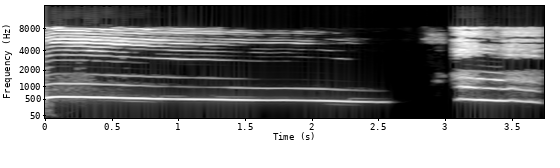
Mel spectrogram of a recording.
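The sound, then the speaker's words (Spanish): A wolf gives a long, loud, steady howl that slowly slides downward, then pauses briefly before a second, shorter howl begins, clear with no talking. “¡Sí, el lobo!”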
